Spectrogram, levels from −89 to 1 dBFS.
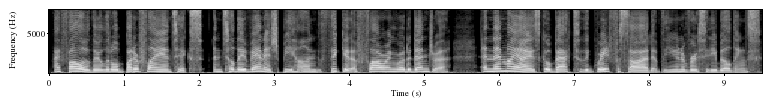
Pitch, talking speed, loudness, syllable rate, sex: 220 Hz, 185 wpm, -17 LUFS, 5.6 syllables/s, female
